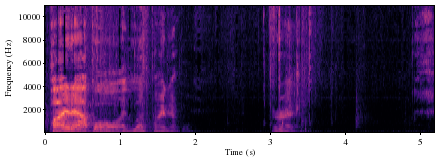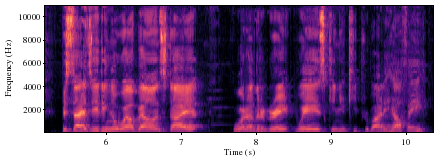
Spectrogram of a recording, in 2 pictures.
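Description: A middle-aged man with an American accent reads aloud to young pupils as their teacher. His voice sits fairly high and moves up and down in a lively way, with an expressive, instructional delivery. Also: faint music behind. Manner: expressive, instructional, pauses to ask the listener questions. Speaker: elementary school teacher. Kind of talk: read-aloud lesson for children. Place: small indoor classroom, at a desk.

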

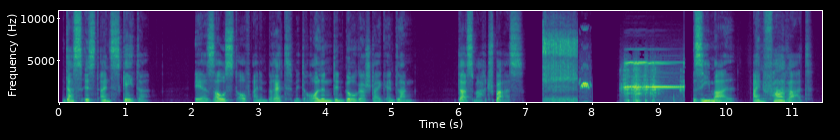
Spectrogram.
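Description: A husky-voiced man narrating a children's learning game, explaining things in an encouraging, animated way with careful phrasing. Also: lowish voice, slow pace. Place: dry studio.

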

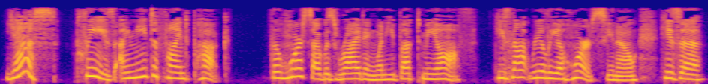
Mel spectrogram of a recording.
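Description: A woman's voice: mid-range voice, animated, normal speed, no room sound, lo-fi sound, voice pushed up. A woman voicing an anxious human girl in a fantasy audiobook, earnest, hesitant and pleading. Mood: urgent, hopeful.

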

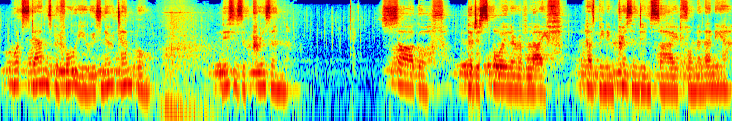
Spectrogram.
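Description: An ancient temple spirit in a fantasy game. She speaks slowly in a lowish, hushed, breathy tone, grave and portentous, over a loud background din. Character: solemn ancient female guardian spirit bound to a temple. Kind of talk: video game voice acting.

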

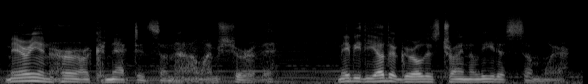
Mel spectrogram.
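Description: An actor playing an earnest, determined middle-aged male professor in a horror game, speaking gravely and insistently. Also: medium pitch, big pitch swings, moderate pace, soft background music, lightly acted. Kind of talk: cinematic horror game dialogue.

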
